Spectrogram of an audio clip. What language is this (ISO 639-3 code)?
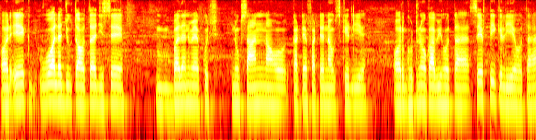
urd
